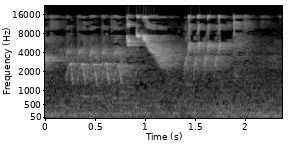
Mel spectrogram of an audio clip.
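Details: Opal split satiné colour-mutation European goldfinches singing; a brief, fairly soft burst of high twittering notes with a quick downward-sliding whistle in the middle, then fading chatter.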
